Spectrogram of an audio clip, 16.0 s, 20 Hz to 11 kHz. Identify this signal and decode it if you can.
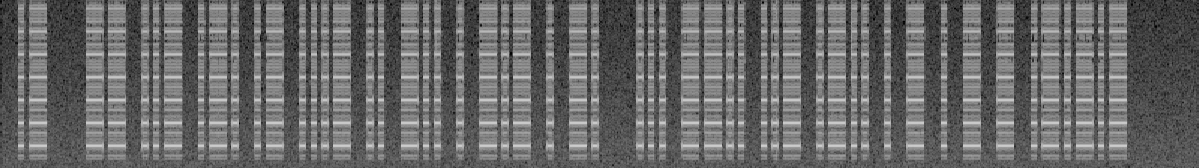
Morse code, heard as electronic beeps, machine-sent, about 16 wpm, 1490 Hz. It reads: A MURAVIDEKEN SZULETETT.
